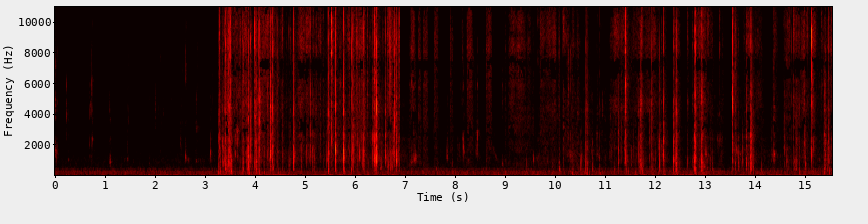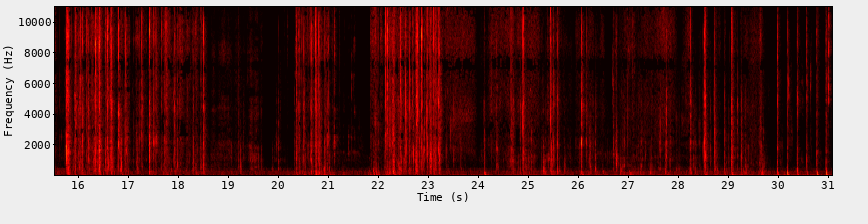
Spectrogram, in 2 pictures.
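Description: A foil-lined plastic candy pouch crinkling as it is handled and turned over in the hands, starting about three seconds in and coming in irregular crackling bursts, loudest around the middle and again a little later.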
